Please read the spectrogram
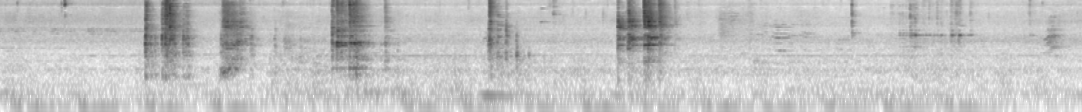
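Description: Metal kitchen utensils clanking against a kadai, about half a dozen sharp clanks in the first seven seconds, over a low steady hum.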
